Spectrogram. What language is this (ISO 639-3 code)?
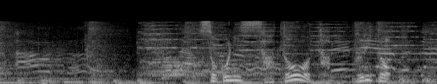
jpn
